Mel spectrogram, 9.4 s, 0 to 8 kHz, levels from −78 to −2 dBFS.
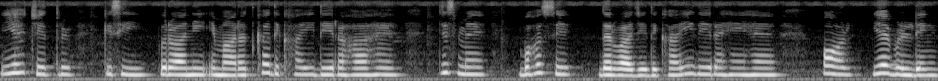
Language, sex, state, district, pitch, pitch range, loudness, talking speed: Hindi, female, Jharkhand, Jamtara, 245 Hz, 240-265 Hz, -16 LUFS, 140 wpm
